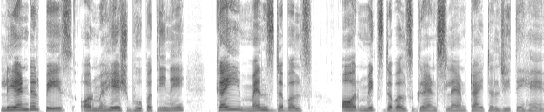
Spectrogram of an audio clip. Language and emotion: Urdu, neutral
